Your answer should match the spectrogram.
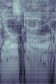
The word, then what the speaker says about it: yokel: and he's like a stereotypical like slack-jawed yoker. – So slack-jawed yoker. Yokel. Oh my god. – I butchered that. – You had me say yoker too. Yokel.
